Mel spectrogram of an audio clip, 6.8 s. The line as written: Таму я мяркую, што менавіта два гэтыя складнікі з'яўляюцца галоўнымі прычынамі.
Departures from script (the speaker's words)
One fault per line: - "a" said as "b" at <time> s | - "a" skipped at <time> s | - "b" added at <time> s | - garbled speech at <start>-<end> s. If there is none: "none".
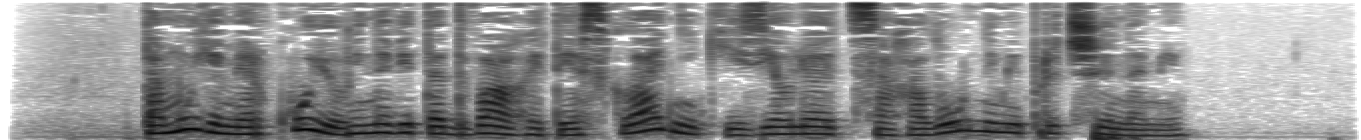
- "што" skipped at 1.7 s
